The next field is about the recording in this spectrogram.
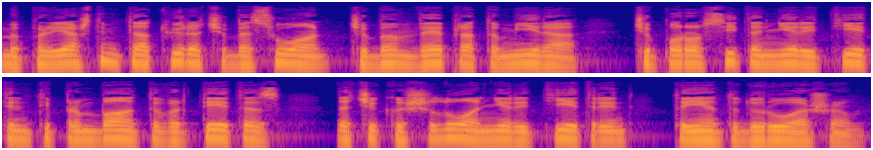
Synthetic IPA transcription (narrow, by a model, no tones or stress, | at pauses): mɛpəɾjaʃt̪imt̪əat̪yɾat͡ɕəbɛsuant͡ɕəbənvɛpɾat̪əmiɾa | t͡ɕəpɔɾɔsit̪ɛnɲəɾit̪jɛt̪ɾint̪ipəɾmbant̪əvəɾt̪ɛt̪əs | ðɛt͡ɕəkəʃilˠuanɲəɾit̪jɛt̪ɾin | t̪əjɛnt̪əd̪uɾuɛʃəm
